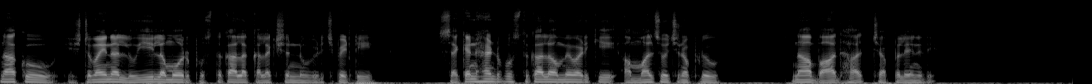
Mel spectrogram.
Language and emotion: Telugu, sad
